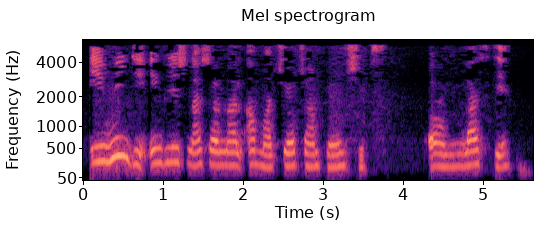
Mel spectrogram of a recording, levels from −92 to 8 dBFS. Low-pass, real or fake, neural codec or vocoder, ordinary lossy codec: 5.4 kHz; real; none; MP3, 24 kbps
